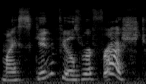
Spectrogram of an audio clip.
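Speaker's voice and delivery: ordinary talk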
